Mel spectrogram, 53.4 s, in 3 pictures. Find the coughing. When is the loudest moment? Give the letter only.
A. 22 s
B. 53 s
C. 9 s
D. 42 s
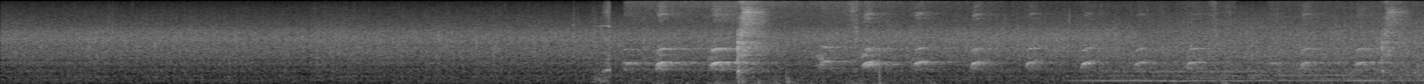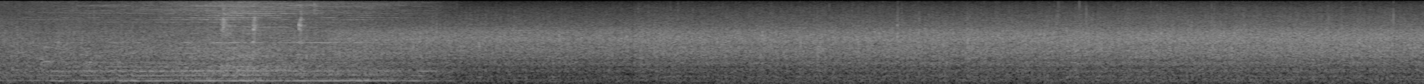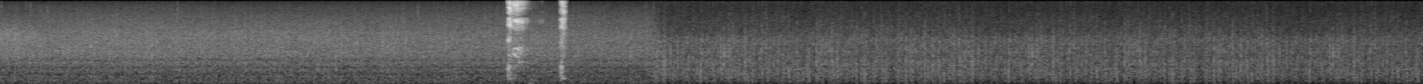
D.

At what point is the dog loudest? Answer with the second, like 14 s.
9 s.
